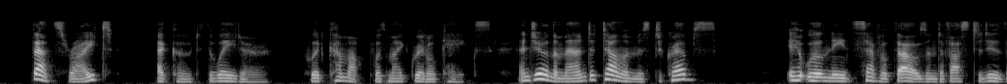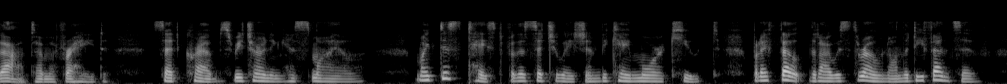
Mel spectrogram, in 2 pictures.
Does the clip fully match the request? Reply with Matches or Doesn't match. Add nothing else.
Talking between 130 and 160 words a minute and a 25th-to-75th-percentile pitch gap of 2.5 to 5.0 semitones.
Doesn't match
